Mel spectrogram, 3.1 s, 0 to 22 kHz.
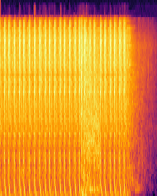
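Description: Rapid automatic gunfire from the PUBG Mobile Lite game, likely the MK14 or an S12 shotgun, rattles in a fast even burst of loud close shots for about two and a half seconds before cutting off and fading.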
